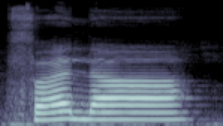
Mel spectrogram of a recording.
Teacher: الف ساکن ہے اور اس سے پہلے لام کے اوپر فتحہ کی حرکت ہے، لا پر الف مد ہو رہی ہے۔ الف مد ہوگی تو اس کو 1 الف کے برابر کھینچیں گے، یعنی 2 کاؤنٹس لمبا پڑھیں گے۔ فلا، لیکن یہاں پر آگے لام کے ساتھ ہمیں قوف کو ملانا ہے، تو اب 2 کاؤنٹس لمبا نہیں پڑھیں گے، لام کو قوف کے ساتھ ملا دیں گے۔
